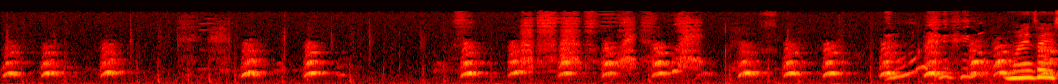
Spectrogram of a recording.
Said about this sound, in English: Oh my god, my dog won't stop.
